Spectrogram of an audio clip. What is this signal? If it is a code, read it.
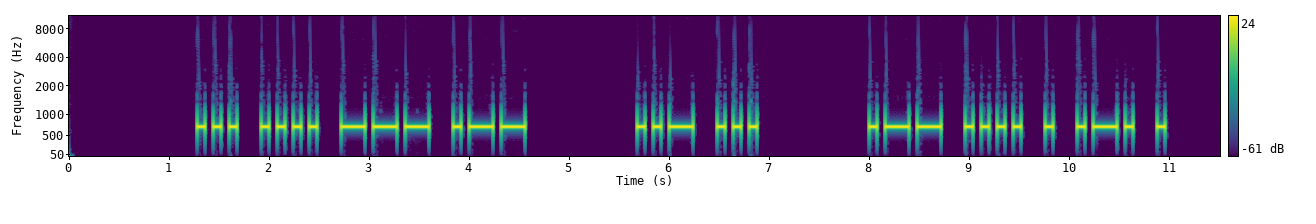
Morse code, heard as a keyed tone, about 15 wpm, 700 Hz. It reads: SHOW US WHERE
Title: 2x Word-Spacing - Sentences from Top 200 Words - 15wpm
